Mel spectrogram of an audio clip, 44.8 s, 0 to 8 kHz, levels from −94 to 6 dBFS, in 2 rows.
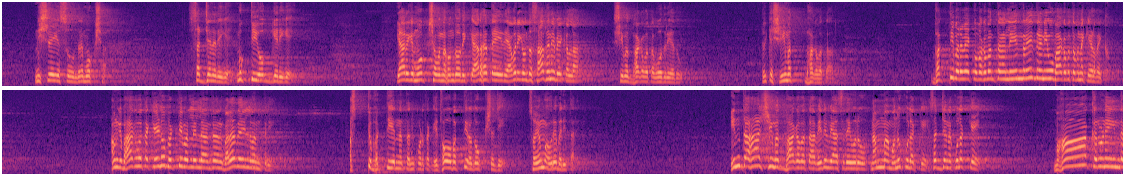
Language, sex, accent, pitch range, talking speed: Kannada, male, native, 190-260 Hz, 75 wpm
